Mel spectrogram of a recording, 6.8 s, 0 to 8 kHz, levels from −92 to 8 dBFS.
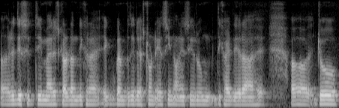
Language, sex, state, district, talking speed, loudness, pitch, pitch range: Hindi, male, Chhattisgarh, Sukma, 220 wpm, -18 LUFS, 110 Hz, 110-115 Hz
